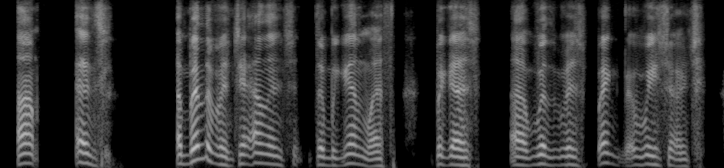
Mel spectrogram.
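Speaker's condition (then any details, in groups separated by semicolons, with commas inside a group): ALS; onset left hand weakness, then right hand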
